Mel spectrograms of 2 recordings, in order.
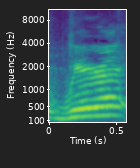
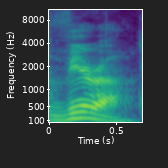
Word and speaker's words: Wera: then Chris Ryan says weira is pronounced Vera could be with the V yeah oh interesting which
